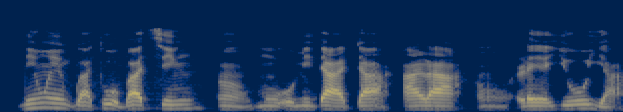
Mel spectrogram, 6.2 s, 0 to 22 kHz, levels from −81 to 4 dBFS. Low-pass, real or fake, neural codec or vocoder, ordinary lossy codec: none; real; none; none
